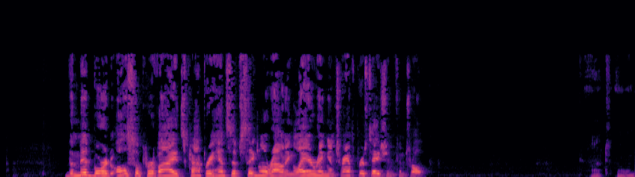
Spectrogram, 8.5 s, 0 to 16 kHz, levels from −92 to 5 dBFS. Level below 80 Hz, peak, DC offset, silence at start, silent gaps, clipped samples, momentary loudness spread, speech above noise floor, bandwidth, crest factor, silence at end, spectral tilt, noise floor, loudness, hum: -82 dBFS; -14 dBFS; under 0.1%; 0.85 s; none; under 0.1%; 9 LU; 53 dB; 11.5 kHz; 18 dB; 0 s; -5.5 dB/octave; -83 dBFS; -30 LUFS; none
